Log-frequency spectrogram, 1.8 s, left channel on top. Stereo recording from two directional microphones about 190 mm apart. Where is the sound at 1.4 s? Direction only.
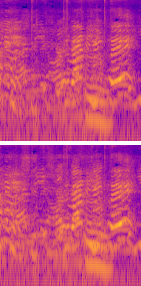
20° left (ahead or behind).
